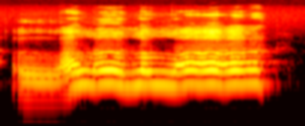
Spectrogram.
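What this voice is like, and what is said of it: Sung radio-ad jingle voice. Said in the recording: “That was my radio voice jingle. That was a terrible jingle. ... Terrible impression of radio advertising.”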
